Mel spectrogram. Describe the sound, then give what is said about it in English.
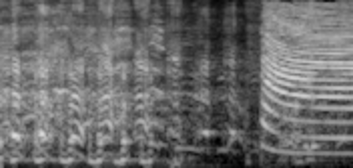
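A rapid, dense flurry of loud air horn blasts played as a sound effect, then a single sustained, brassy air horn blare held steady to the end, loud, with no talking. “can we get some air horns over there?”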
